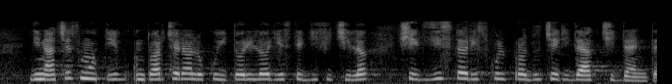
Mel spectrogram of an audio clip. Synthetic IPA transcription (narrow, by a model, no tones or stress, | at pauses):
d̪inat͡ʃe̞st̪mo̞t̪ivɨnt̪oart͡ʃe̞ɾealo̞kuit̪o̞ɾilo̞rje̞st̪e̞d̪ifit͡ʃilə | ʃie̞ɡzist̪əɾiskulpɾo̞d̪ut͡ʃe̞ɾid̪e̞ak̚t͡ʃid̪e̞nt̪e̞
